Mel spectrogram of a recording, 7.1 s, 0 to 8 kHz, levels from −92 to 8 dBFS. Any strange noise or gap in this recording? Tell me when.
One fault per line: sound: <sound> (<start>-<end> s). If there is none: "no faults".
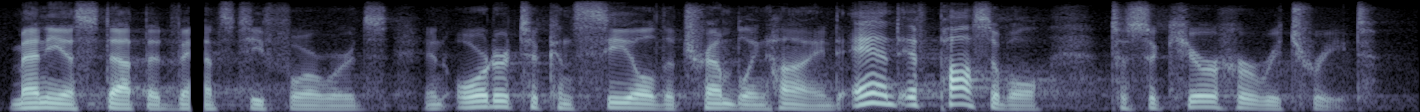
sound: dropout (1.0-1.0 s)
